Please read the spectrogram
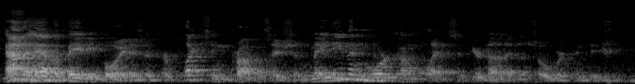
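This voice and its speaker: A man's voice: medium pitch, big pitch swings, fairly quick. A man with a folksy cowboy drawl recites humorous cowboy poetry live, telling rhymed stories in a theatrical way. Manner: theatrical rhyming storyteller delivery. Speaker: cowboy poet performing on stage. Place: echoey room with live audience. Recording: roomy echo, distant mic, faint noise.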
